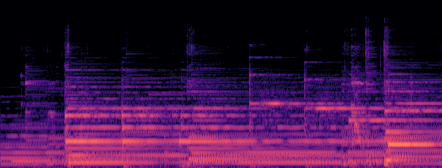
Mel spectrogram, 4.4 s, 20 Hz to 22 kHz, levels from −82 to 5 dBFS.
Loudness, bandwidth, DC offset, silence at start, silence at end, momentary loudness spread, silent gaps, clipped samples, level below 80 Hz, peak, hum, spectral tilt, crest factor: -27 LUFS; 11.5 kHz; under 0.1%; 0 s; 0 s; 8 LU; none; under 0.1%; -56 dBFS; -10 dBFS; none; -6.5 dB/octave; 16 dB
